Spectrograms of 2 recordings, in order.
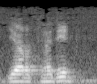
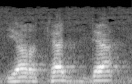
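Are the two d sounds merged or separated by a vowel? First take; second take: separated; merged. First: The two d sounds are separated by a vowel. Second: The two d sounds merge into one doubled d. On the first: "يجوز أن تقول يرتد وأن تقول يرتدد" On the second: "الإدغام جائز لا واجب"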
